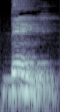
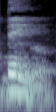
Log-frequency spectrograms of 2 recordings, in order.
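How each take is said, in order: First: The word ends with an 'ee' sound. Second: The word ends with an 'oo' sound. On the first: The speaker calls it right. "কিন্তু এর উচ্চারণ হবে ডেঙ্গি" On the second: The speaker calls it wrong. "not ডেঙ্গু"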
